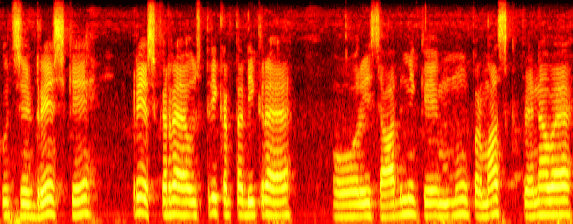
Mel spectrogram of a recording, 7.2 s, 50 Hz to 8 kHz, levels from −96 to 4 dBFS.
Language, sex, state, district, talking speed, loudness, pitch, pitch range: Hindi, male, Rajasthan, Bikaner, 185 wpm, -15 LUFS, 175 Hz, 160-185 Hz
